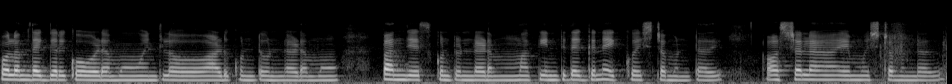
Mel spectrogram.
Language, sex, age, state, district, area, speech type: Telugu, female, 18-30, Telangana, Suryapet, urban, spontaneous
